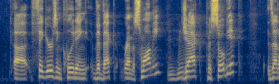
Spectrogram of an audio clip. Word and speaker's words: Posobiec: The article goes on to cite right-wing figures, including Vivek Ramaswamy, Jack Posobiec. Is that how I pronounce that last name? Yeah, Posobiec.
